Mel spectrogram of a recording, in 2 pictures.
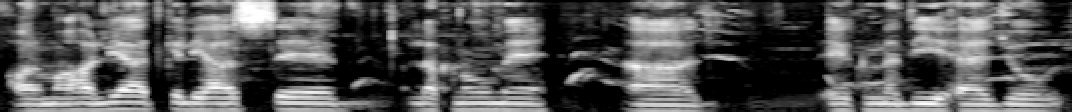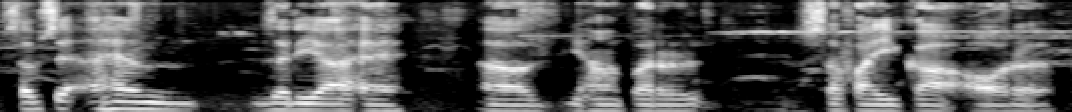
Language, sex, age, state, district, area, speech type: Urdu, male, 30-45, Uttar Pradesh, Lucknow, urban, spontaneous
